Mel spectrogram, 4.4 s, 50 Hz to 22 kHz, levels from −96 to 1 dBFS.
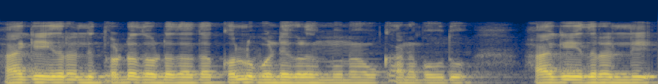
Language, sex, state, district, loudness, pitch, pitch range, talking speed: Kannada, male, Karnataka, Koppal, -15 LUFS, 130 Hz, 130-135 Hz, 150 wpm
